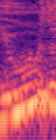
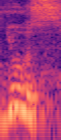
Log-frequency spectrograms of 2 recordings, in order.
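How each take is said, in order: First: The word ends with a z sound. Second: The word ends with an s sound. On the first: The word is used as a verb. "जब last में जेड का sound होता है" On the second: The word is used as a noun. "लास्ट में अगर एस का sound निकलेगा"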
